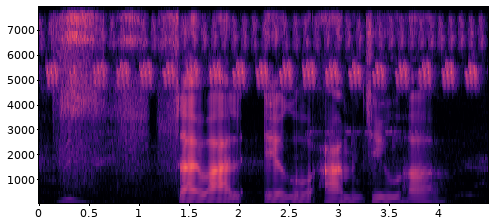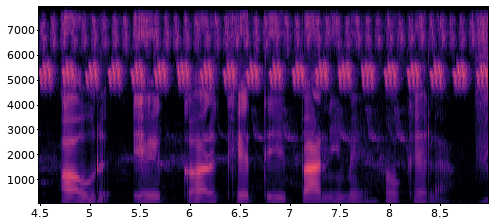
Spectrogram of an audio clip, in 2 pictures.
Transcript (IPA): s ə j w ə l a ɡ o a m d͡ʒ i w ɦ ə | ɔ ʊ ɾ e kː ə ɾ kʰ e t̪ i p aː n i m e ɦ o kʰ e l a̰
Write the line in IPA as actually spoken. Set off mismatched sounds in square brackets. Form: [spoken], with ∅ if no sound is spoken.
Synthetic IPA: s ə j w [a] l [e] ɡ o a m d͡ʒ i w ɦ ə | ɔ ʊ ɾ e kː ə ɾ kʰ e t̪ i p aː n i m e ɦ o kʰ e l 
